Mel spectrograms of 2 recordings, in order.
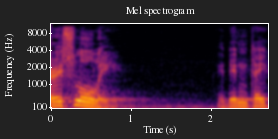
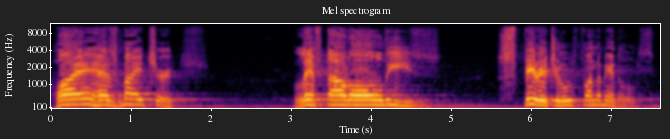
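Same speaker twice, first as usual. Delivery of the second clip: loud, raised, slow and emphatic; exasperated loud voice; 4 semitones higher, 7 dB louder than usual. Retold or imitated. Man questioning his own church in exasperated loud voice. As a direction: retell his exasperated outburst, drawing out each word. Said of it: "as if he were exasperated, he said in a loud voice".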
